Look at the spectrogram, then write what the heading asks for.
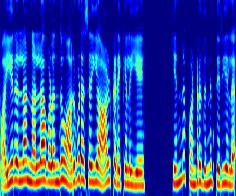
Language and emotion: Tamil, fearful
